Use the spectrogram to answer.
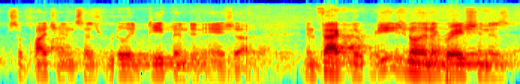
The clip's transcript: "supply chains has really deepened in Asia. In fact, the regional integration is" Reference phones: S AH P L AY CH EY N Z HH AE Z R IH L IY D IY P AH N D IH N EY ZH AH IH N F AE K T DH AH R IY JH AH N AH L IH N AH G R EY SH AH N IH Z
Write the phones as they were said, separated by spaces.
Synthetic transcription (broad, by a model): S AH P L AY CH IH N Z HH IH Z R IH L IY D IY P AH N D IH N EY ZH AH IH N F AE K T DH AH R IY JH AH N L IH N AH G R EY SH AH N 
